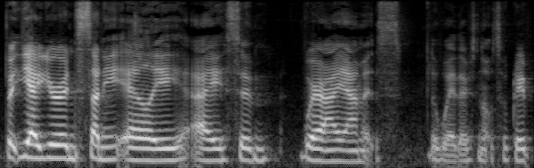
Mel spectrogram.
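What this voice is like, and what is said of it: Strong regional accent. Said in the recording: “hopefully my accent won't be too strong for you if you find me speaking too fast at all”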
